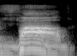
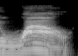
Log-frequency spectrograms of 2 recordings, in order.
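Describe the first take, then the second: First: The word begins and ends with a V sound. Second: The word begins and ends with a W sound. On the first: "which is a V sound" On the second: "a W sound"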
